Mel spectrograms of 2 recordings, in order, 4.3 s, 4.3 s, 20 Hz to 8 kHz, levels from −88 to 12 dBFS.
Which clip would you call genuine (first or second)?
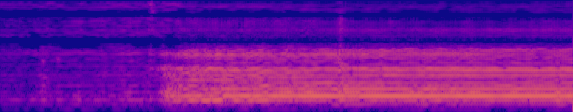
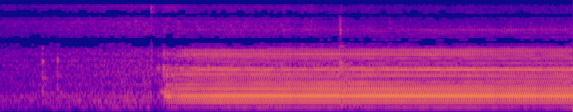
second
